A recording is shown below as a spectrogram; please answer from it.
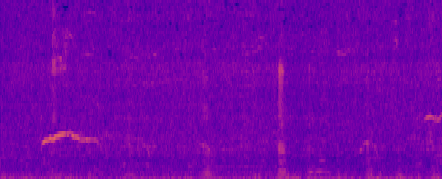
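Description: Breaking surf with wind rumbling on the microphone, under distant voices of bathers and a few brief high cries.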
